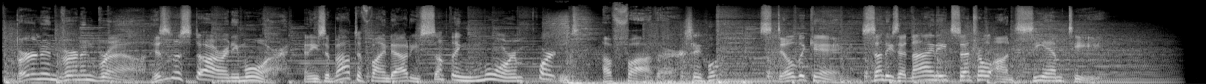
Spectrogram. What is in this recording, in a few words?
Comedy; CMT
